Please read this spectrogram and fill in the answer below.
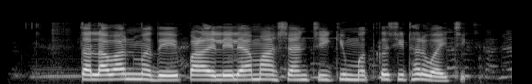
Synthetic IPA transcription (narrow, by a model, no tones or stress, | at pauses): t̪əlaʋanːəd̪ʱːjepaɭajleljamaɕaɲt͡ɕiːkimːət̪kəɕiːʈʰəɾʋajt͡ɕiː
